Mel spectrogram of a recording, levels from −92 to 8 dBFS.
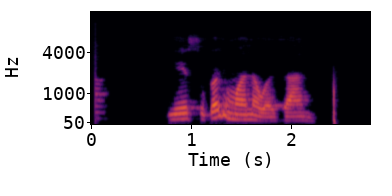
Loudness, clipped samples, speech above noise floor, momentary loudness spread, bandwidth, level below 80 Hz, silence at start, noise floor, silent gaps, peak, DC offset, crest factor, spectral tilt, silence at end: -34 LUFS; under 0.1%; over 57 dB; 17 LU; 7.2 kHz; -70 dBFS; 0.05 s; under -90 dBFS; 0.18-0.75 s, 2.25-2.41 s; -16 dBFS; under 0.1%; 20 dB; -7 dB/octave; 0.35 s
